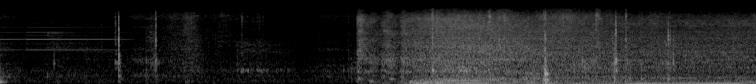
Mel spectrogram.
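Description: A Hyundai engine on a car with a charging fault starts after a few clicks and ticks, then runs with a steady mid-range hum that rises slightly as revs increase, recorded close with no talking.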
